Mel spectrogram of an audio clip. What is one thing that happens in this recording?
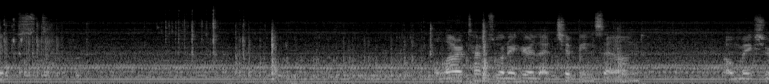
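A drill press motor hums steadily.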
